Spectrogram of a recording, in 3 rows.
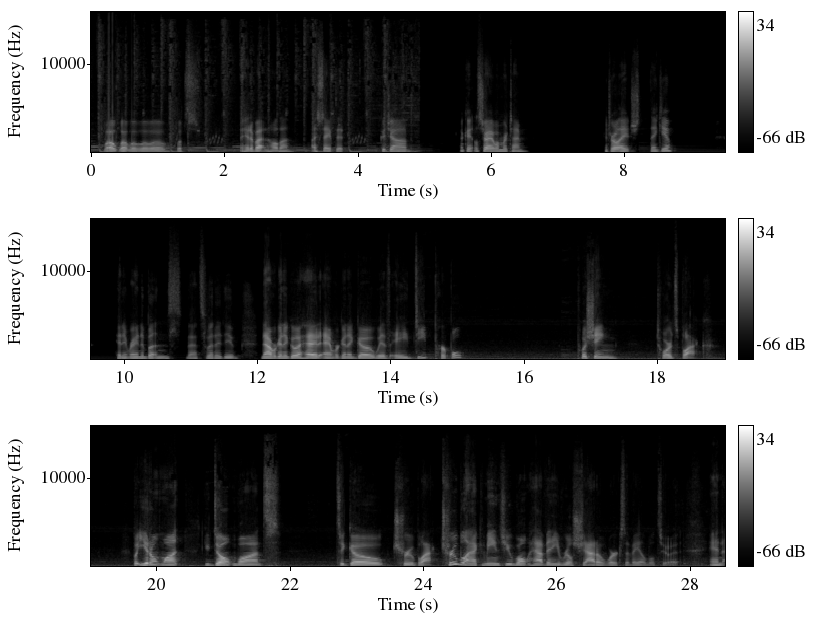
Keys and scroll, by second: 0.0 Escape, 0.4 Escape, 0.7 Escape, 1.0 Escape, 4.8 d, 5.2 d, 6.7 ctrl+h.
